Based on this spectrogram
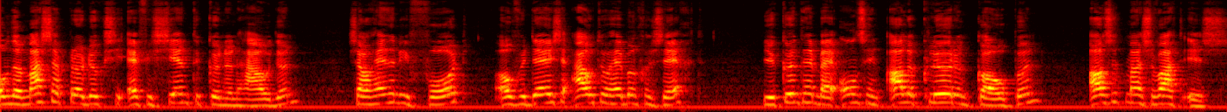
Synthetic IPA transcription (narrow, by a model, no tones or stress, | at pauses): ɔmdəmasaprodɵksiʔefisjɛntəkønənɦawdən | z̥awɦɛnərifoːrt | ʔowvərdeːzəʔawtowɦɛbənχəzɛxt | jəkøntɦɛnbɛjʔɔnsɪnʔɑləkløːɾənkowpən | ʔɔlˠsətmarzʋatʰɪs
